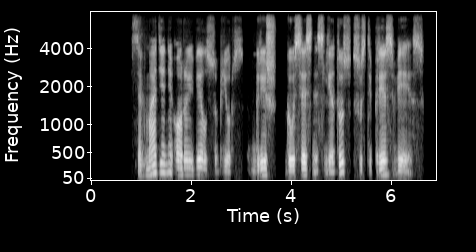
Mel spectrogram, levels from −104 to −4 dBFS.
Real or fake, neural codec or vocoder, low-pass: real; none; 7.2 kHz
